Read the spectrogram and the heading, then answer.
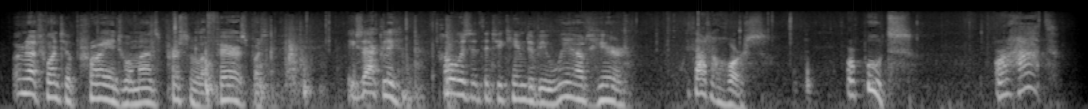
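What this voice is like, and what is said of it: Dreadful put-on accent. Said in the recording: “Michael J. Fox in Back to the Future Part 3 playing Seamus McFly ... with a pretty dreadful accent. ... Shameful”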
